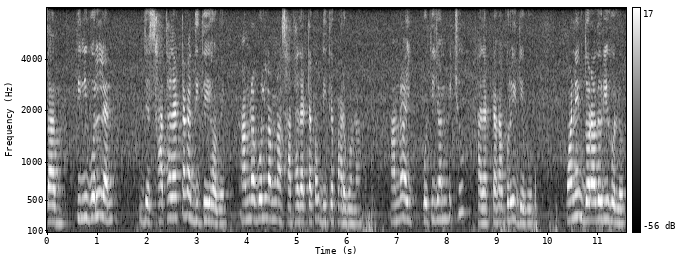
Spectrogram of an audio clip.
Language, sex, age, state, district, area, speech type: Bengali, female, 30-45, West Bengal, Paschim Medinipur, rural, spontaneous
